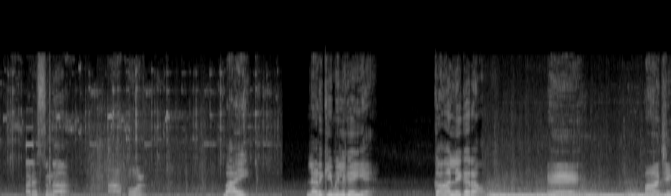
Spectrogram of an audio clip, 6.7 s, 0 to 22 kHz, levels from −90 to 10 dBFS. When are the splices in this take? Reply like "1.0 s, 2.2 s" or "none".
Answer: none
